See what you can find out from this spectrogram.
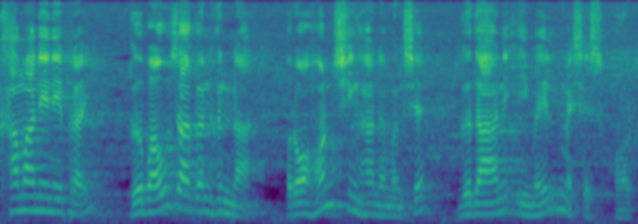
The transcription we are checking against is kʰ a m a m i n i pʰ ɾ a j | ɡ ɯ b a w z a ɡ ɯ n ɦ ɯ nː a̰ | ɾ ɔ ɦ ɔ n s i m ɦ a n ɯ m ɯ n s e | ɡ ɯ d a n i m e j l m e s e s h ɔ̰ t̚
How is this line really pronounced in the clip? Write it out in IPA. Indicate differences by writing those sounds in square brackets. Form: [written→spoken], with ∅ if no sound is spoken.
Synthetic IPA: kʰ a m a [m→n] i n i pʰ ɾ a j | ɡ ɯ b a w z a ɡ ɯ n ɦ ɯ nː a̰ | ɾ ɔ ɦ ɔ n s i [m→ŋ] ɦ a n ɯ m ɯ n s e | ɡ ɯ d a n i m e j l m e s e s h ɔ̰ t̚

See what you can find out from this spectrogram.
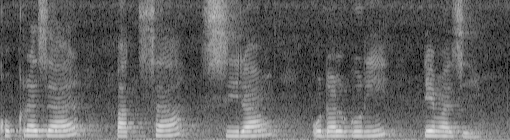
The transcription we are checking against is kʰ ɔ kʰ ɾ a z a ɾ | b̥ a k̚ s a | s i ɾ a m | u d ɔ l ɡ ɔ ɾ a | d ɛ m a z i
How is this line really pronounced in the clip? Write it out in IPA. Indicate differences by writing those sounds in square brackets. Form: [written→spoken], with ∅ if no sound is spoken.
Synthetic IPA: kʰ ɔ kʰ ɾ a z a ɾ | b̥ a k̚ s a | s i ɾ a [m→ŋ] | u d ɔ l ɡ [ɔ→u] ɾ [a→i] | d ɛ m a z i

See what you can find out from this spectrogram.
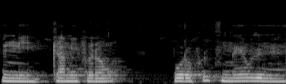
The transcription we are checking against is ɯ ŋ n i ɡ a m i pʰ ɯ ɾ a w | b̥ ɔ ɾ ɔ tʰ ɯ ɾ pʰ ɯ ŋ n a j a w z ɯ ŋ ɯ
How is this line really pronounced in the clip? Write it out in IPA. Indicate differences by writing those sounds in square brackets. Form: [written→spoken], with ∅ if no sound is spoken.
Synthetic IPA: ɯ ŋ n i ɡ a m i pʰ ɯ ɾ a w | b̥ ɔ ɾ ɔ [tʰ→pʰ] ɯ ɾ pʰ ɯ ŋ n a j a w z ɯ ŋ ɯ

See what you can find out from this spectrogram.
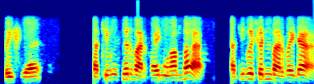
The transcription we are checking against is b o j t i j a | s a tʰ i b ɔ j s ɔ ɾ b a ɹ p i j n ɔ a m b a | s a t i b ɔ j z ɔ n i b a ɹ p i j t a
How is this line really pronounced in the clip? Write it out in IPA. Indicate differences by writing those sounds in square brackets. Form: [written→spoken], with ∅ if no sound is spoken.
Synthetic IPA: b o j [t→s] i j a | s a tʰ i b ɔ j s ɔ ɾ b a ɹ p [i→a] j n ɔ a m b a | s a t i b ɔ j [z→s] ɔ n i b a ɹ p [i→a] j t a

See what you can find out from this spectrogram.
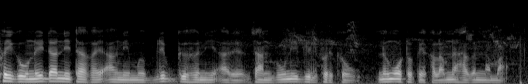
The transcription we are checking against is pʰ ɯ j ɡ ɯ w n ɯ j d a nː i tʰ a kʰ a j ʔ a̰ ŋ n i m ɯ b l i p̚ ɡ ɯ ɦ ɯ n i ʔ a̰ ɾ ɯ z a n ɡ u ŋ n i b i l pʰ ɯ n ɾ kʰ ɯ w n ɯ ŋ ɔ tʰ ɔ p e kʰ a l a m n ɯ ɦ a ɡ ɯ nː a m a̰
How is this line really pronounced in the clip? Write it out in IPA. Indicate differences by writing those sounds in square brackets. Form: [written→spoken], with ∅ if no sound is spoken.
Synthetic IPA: pʰ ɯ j ɡ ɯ w n ɯ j d a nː i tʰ a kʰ a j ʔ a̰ ŋ n i m ɯ b l i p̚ ɡ ɯ ɦ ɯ n i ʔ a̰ ɾ ɯ z a n [ɡ→b] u ŋ n i b i l pʰ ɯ [n→∅] ɾ kʰ ɯ w n ɯ ŋ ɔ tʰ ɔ p e kʰ a l a m n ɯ ɦ a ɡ ɯ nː a m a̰

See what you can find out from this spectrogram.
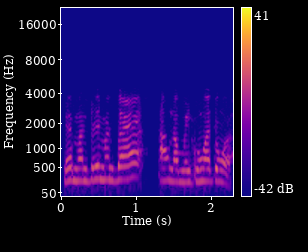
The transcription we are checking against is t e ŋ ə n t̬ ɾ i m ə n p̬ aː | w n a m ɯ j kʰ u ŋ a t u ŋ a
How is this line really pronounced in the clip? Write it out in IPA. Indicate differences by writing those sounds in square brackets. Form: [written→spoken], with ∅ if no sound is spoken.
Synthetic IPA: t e [ŋ→m] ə n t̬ ɾ i m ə n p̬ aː | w n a m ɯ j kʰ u ŋ a t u ŋ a

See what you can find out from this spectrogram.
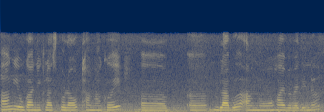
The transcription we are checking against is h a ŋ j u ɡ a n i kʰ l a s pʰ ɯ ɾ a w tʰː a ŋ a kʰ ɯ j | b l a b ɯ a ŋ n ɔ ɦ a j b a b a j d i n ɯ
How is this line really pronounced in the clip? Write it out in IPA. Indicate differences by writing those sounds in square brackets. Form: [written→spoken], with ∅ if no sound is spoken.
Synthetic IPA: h a ŋ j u ɡ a n i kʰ l a s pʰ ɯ ɾ a w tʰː a ŋ a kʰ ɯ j | b l a b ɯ a ŋ n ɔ ɦ a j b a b a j d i n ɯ

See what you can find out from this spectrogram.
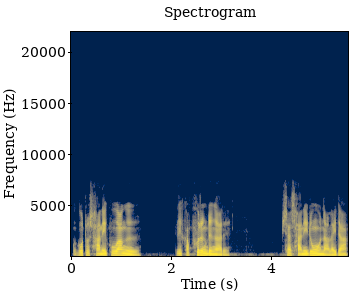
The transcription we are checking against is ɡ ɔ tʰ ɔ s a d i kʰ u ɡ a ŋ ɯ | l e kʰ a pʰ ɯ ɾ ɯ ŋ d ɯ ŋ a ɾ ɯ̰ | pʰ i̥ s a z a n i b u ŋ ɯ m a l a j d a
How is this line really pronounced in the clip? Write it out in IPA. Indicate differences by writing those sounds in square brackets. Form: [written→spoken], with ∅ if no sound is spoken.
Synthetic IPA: ɡ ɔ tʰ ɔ s a [d→n] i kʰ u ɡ a ŋ ɯ | l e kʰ a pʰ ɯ ɾ ɯ ŋ d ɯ ŋ a ɾ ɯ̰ | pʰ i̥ s a [z→s] a n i [b→d] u ŋ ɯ [m→n] a l a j d a

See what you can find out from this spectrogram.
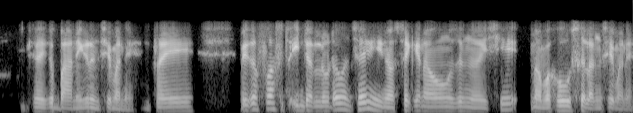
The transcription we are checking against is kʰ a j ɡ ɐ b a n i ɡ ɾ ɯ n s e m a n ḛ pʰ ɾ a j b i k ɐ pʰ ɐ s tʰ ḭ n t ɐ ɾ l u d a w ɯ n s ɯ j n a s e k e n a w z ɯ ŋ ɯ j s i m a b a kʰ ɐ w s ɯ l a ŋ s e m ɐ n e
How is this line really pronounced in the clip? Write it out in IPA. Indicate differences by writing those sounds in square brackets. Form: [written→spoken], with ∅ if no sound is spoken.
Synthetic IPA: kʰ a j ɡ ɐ b a n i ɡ ɾ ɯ n s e m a n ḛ pʰ ɾ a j b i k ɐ pʰ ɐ s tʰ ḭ n t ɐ ɾ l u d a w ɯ n s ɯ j n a s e k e n a w z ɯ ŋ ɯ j s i m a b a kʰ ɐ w s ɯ l a ŋ s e m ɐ n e

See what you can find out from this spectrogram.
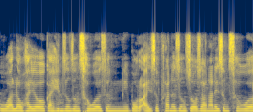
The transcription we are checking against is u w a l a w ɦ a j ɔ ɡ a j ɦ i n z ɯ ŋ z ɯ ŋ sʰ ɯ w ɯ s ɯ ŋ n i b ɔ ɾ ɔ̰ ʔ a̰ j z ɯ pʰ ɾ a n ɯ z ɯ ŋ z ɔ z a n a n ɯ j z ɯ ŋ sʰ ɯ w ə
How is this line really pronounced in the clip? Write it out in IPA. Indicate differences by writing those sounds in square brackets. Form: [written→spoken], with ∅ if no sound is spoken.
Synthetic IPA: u w a l a w ɦ a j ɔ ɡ a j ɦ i n z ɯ ŋ z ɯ ŋ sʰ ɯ w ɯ [s→z] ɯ ŋ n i b ɔ ɾ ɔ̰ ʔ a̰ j z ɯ pʰ ɾ a n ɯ z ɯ ŋ z ɔ z a n a n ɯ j z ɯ ŋ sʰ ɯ w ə

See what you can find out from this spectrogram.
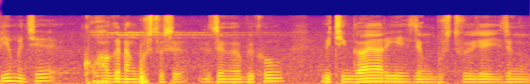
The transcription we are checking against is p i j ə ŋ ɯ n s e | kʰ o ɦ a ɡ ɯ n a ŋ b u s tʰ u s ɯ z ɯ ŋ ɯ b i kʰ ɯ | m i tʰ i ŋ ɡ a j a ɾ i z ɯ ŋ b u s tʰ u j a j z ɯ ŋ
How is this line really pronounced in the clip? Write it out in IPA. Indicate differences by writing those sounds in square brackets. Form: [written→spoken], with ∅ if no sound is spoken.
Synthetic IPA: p i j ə [ŋ→m] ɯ n s e | kʰ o ɦ a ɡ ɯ n a ŋ b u s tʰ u s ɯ z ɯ ŋ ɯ b i kʰ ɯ | m i tʰ i ŋ ɡ a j a ɾ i z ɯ ŋ b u s tʰ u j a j z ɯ ŋ

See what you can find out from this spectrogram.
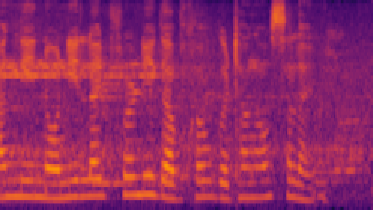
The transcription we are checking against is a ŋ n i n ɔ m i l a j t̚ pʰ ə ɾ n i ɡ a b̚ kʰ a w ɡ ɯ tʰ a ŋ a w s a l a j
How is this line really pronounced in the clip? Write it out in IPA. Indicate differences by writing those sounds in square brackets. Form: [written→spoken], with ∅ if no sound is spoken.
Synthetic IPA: a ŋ n i n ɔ [m→n] i l a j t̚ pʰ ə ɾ n i ɡ a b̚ kʰ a w ɡ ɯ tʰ a ŋ a w s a l a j

